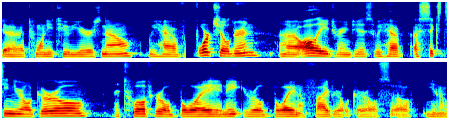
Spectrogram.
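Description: A man in his forties from Wyoming, answering interview questions as a city council member in an earnest, modest, conversational way. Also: medium pitch. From Wyoming, United States. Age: 40s.

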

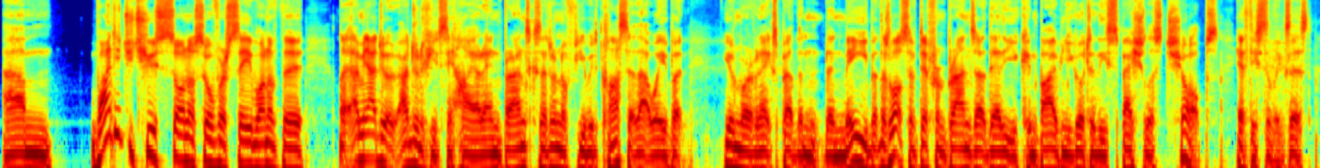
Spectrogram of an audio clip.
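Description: A man's voice: low-pitched, fast, a bit bright, no echo, clean studio sound. A man hosting a podcast, asking rambling, hedging questions in casual chat. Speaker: podcast host.

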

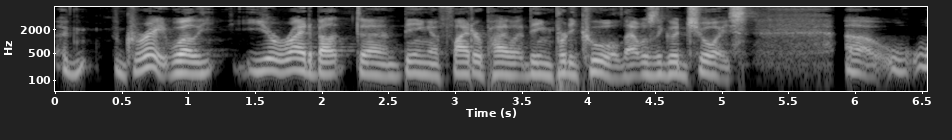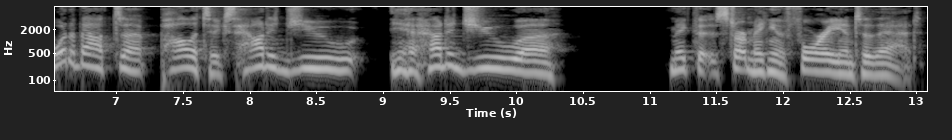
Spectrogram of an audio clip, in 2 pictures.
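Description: A man hosting a podcast, introducing his guest and asking questions in a measured, slightly hesitant way. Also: a little high. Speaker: podcast host. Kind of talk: interview hosting.

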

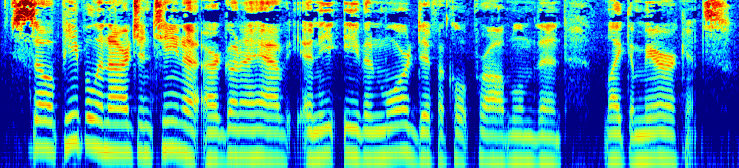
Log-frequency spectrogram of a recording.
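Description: Gravelly rambling male podcast host. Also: on the high side, fairly even intonation, unhurried. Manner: rambling and hesitant, many fillers. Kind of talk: casual podcast chat.

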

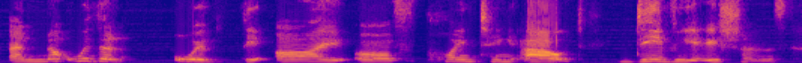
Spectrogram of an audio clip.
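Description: Woman guest with many pauses. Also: fairly high pitch, pushed and bright, soft background music, poor audio. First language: Arabic. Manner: hesitant, many fillers and restarts. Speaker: guest scholar. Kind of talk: casual academic conversation.

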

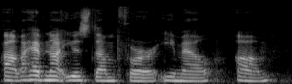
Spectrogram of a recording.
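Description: A woman's voice: fairly low pitch, fairly even intonation, measured pace, a bit bright. A woman speaking as an expert guest in a podcast interview, explaining advice conversationally. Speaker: email marketing expert guest.

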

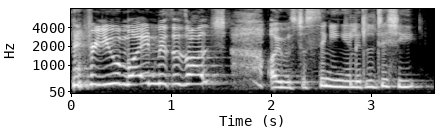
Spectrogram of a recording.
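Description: A woman's voice: high voice, animated, fairly quick, a bit bright. A woman playing a good-humoured, teasing hospital tea lady in an amateur radio comedy, with an Irish accent and a bantering manner. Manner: bantering, mock-exasperated.

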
